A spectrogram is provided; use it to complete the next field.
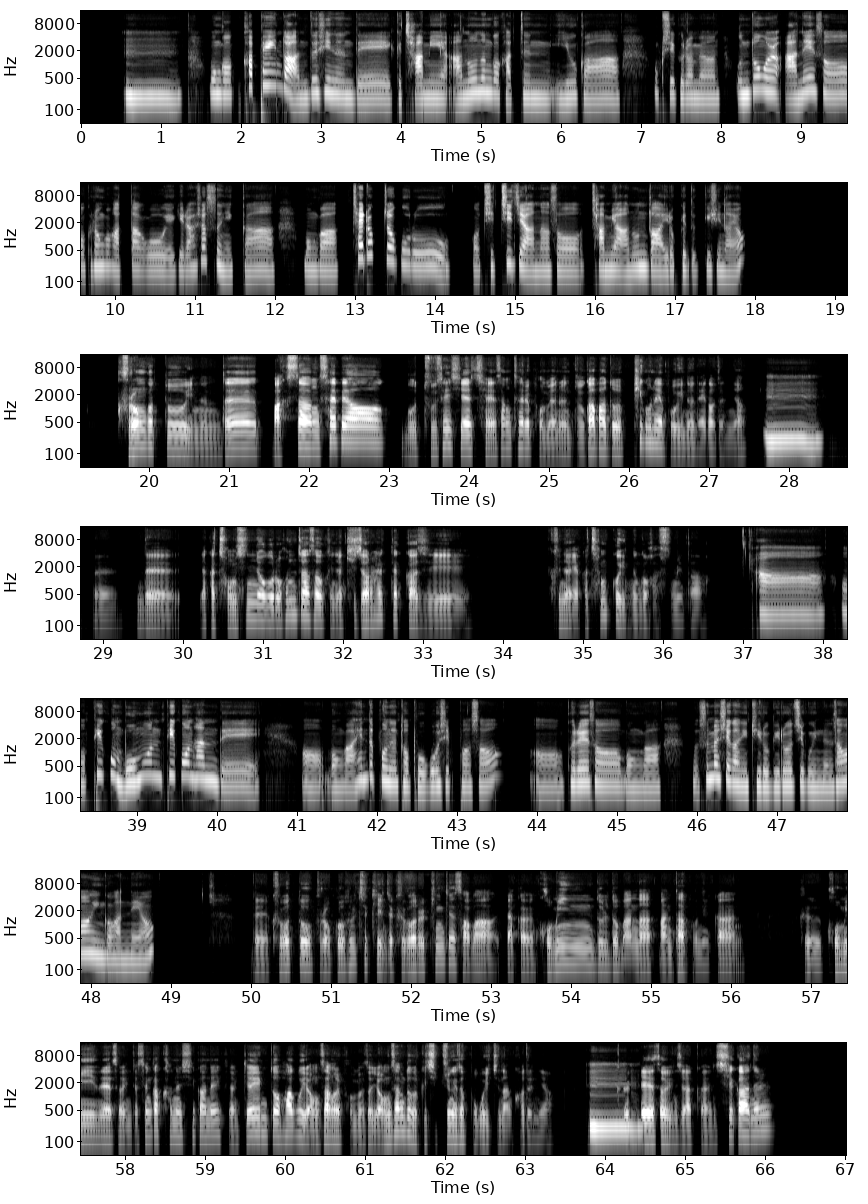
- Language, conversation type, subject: Korean, advice, 하루 일과에 맞춰 규칙적인 수면 습관을 어떻게 시작하면 좋을까요?
- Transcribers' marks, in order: other background noise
